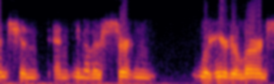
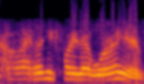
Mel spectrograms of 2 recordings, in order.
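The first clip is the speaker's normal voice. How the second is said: imitating an eager brother, pitched up; lightly acted excited outburst; retold excitement; 7 semitones higher than usual. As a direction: quote the brother's eagerness in a higher voice. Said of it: "his brother was all excited".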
